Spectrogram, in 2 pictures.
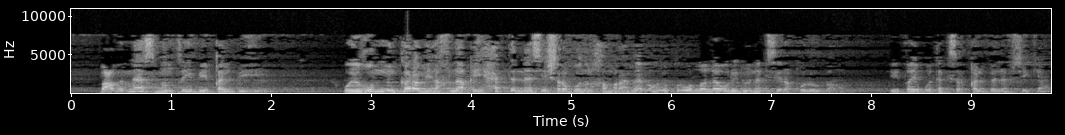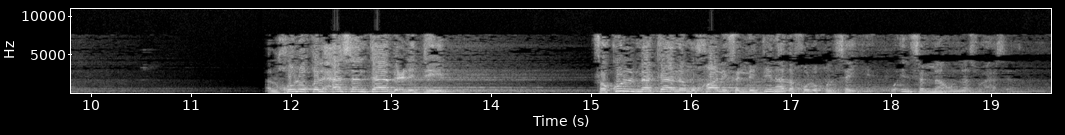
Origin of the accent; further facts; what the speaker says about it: Tunisia; فكما يقال عندنا في تونس قبيح الوجه قبيح الفعل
